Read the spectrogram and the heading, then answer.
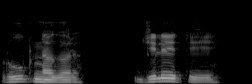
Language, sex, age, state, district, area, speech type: Punjabi, male, 45-60, Punjab, Rupnagar, urban, spontaneous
